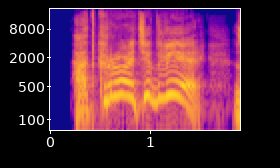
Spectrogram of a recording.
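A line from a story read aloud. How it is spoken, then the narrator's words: Yell. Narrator (Russian): завопил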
